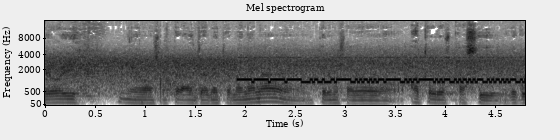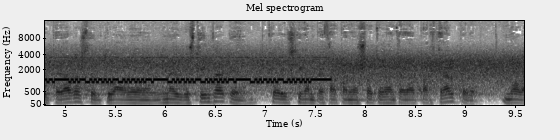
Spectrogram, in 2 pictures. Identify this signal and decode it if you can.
RTTY (45.45 baud, 170 Hz shift), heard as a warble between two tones, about 1100 Hz centre, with radio static. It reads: RYRYRYRYRYRYRYRYRYRYRY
